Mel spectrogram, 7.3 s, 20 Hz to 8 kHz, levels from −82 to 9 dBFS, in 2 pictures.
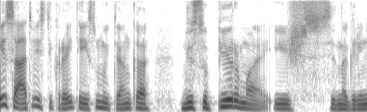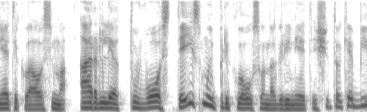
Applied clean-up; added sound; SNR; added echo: none; none; none; none.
